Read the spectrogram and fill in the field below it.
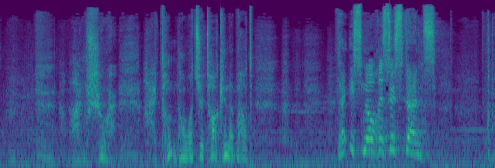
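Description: A hurt man groans and cries out in pain.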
